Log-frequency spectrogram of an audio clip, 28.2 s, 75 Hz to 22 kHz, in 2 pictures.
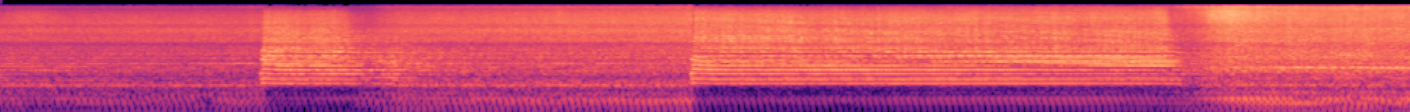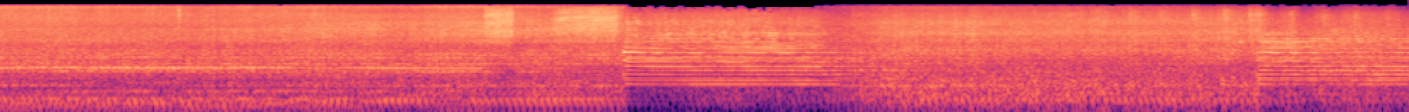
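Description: Diesel freight locomotive horn sounding a short blast and then a long one for the crossing. The locomotives then pass close by in notch 8, their engines rumbling loudly under heavy load as they pull the train up to speed, and two more horn blasts follow as the freight cars roll past.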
